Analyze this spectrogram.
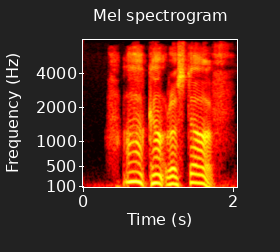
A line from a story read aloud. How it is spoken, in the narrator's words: exclaimed Pierre joyfully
